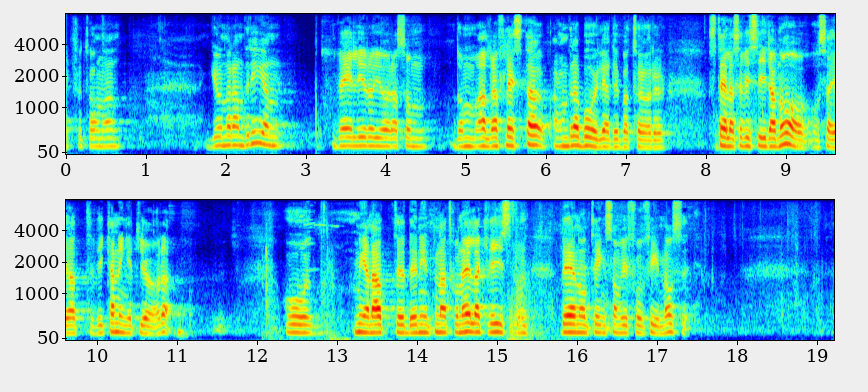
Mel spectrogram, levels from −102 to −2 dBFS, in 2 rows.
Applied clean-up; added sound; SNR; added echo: neural separator model SepFormer DNS4.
